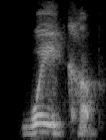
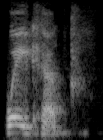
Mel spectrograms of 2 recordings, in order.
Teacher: the last sound is k, k, k, and that's a consonant sound. And this is a vowel sound. So wake up, wake up. You link the two sounds.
